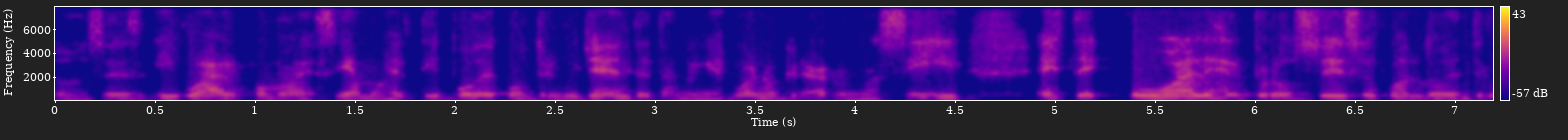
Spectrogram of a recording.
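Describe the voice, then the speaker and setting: A woman's medium-pitched voice, dark and mellow in tone, flat and monotone, with a dry, close sound and no echo. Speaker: accountant teaching an online class. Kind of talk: live online class. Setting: live video stream with chat.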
